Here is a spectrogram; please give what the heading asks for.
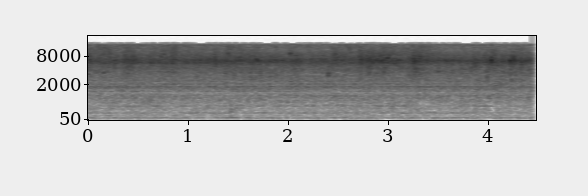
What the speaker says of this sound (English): and then rinse off with water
